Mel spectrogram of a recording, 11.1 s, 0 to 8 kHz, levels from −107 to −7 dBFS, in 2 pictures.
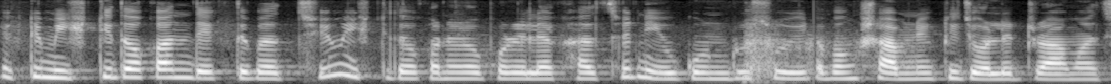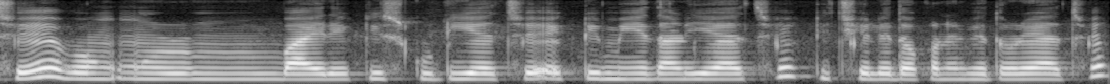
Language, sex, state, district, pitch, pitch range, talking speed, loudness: Bengali, female, West Bengal, Jhargram, 210 Hz, 195-225 Hz, 195 wpm, -20 LUFS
